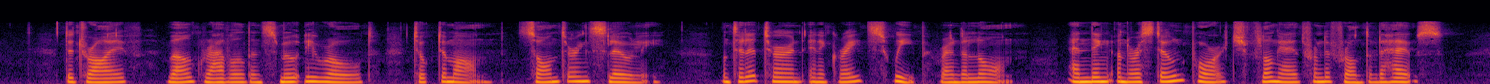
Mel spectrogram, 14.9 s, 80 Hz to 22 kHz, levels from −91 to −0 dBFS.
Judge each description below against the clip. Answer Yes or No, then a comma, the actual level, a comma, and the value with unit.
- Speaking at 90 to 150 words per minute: Yes, average, 140 wpm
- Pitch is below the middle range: No, high, 190 Hz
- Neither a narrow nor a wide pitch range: No, narrow, 1.9 semitones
